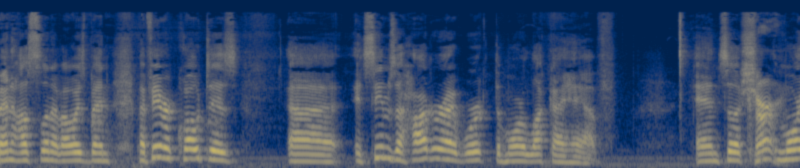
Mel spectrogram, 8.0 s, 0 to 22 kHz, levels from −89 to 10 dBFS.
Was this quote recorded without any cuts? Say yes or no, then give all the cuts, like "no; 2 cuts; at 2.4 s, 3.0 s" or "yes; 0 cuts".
yes; 0 cuts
